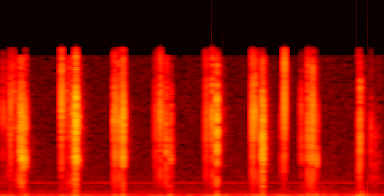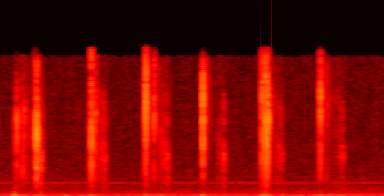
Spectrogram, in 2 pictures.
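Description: Long acrylic nails scratch across a small, solid, clear glass globe paperweight etched with continents. The result is a quick, irregular run of short, bright, scratchy strokes, each with a dry tick and a soft low thump beneath it.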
